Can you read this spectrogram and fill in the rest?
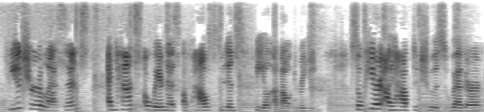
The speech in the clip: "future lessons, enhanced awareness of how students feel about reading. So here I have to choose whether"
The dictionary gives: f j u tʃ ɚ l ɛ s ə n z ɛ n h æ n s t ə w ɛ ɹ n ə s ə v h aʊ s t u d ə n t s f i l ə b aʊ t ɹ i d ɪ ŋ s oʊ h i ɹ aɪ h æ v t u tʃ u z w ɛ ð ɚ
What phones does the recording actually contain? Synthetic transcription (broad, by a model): f j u tʃ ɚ l ɛ s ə n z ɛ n h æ n s ə w ɛ ɹ n ə s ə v h aʊ s t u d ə n t s f i l ə b aʊ t ɹ i d ɪ ŋ s oʊ h i ɹ aɪ h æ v t u tʃ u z w ɛ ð ɚ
